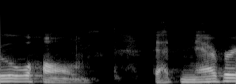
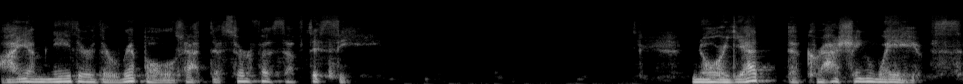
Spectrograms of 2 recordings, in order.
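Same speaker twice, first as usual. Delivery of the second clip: soft whispered speech. Leading listeners in a repeat-after-me affirmation, in a whisper. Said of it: "repeat this now in a whisper".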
